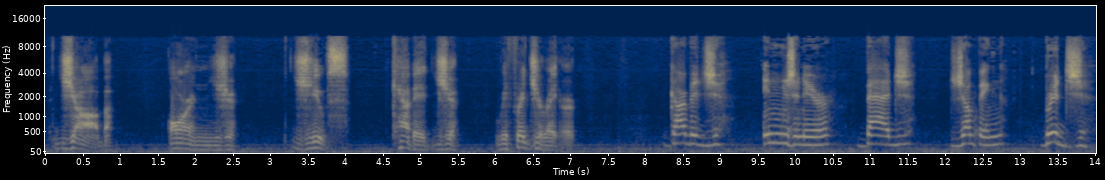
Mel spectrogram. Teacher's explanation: energetic staccato treatment and feel a voiced percussive sensation flowing from the hard palate onto the gum Ridge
